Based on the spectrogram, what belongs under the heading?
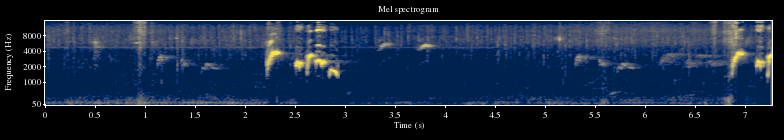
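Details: A caged Red-whiskered bulbul, kept for decoy training in Vietnam, sings two loud warbled phrases about four seconds apart. Softer chirps are heard between them, over low rustling and humming noise.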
